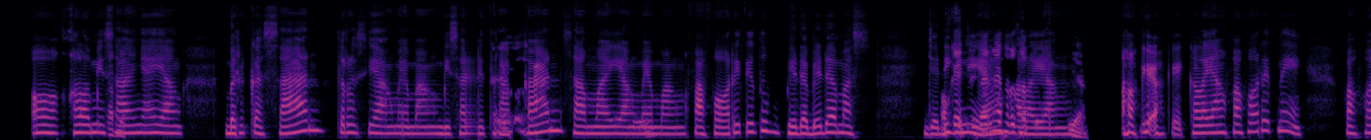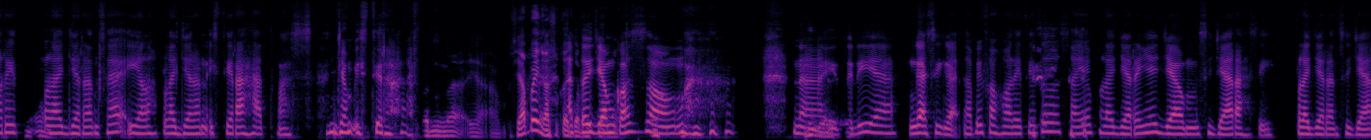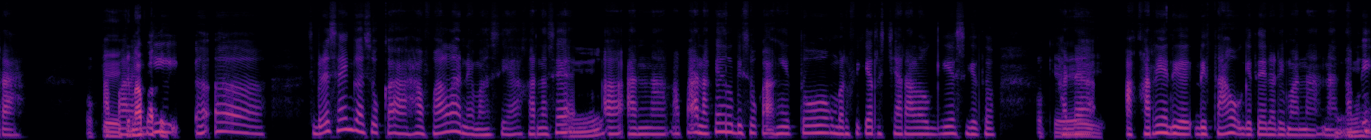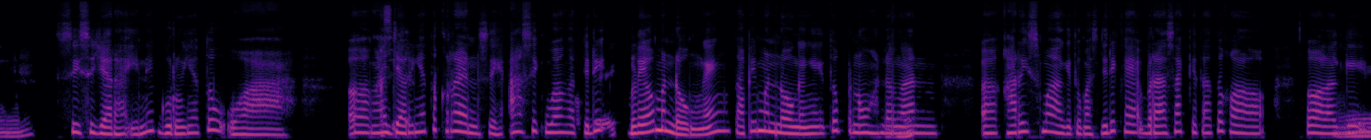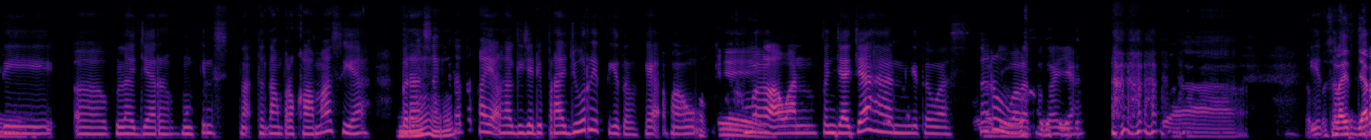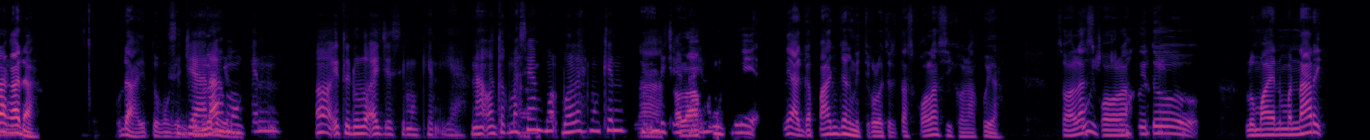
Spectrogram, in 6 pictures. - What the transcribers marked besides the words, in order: unintelligible speech; cough; tapping; laughing while speaking: "oke oke"; laughing while speaking: "Jam istirahat"; unintelligible speech; chuckle; laughing while speaking: "Iya"; laugh; chuckle; unintelligible speech; chuckle; laugh
- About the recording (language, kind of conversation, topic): Indonesian, unstructured, Pelajaran hidup apa yang kamu dapat dari sekolah?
